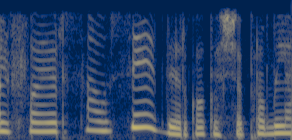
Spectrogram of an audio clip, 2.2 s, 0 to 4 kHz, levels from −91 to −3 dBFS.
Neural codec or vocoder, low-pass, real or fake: none; 3.6 kHz; real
